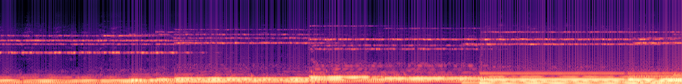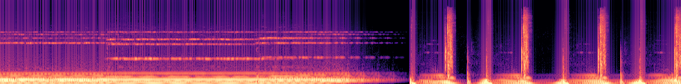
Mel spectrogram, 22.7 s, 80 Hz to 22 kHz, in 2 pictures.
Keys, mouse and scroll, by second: 1.0 alt+click, 3.0 f, 5.0 double click, 6.5 alt+click, 7.6 double click, 8.5 alt+click, 9.8 double click, 10.3 alt+click, 11.2 alt+click, 11.6 double click, 12.8 alt+click, 16.7 f, 19.9 double click.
